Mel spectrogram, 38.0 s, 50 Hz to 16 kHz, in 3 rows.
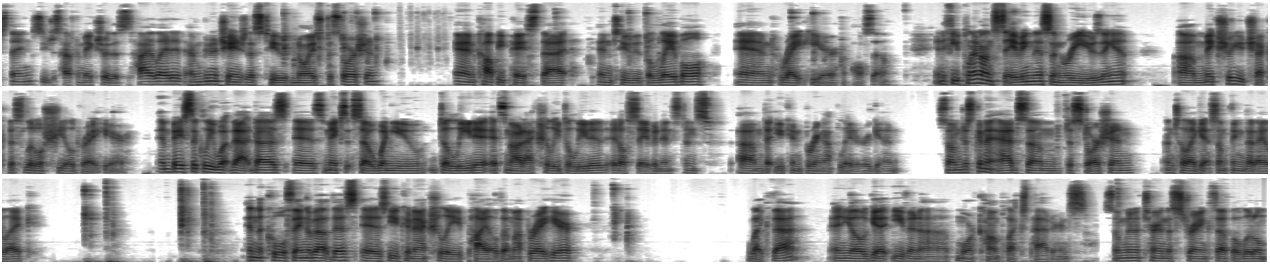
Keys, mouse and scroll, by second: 0.3 click, 1.6 click, 6.0 click, 7.4 click, 13.7 click, 16.7 click, 19.5 click, 21.8 middle click, 21.8-22.3 scroll up 2, 22.8-23.5 scroll up 2, 23.5 shift+click, 25.8 click, 26.9 click, 27.7 middle click, 27.7 scroll down 8, 28.5 middle click, 28.9 scroll down 2, 29.2 middle click, 30.9 click, 31.5 shift+d, 34.0-34.5 scroll up 5, 34.4 middle click, 35.5 middle click, 36.2 scroll up 1, 36.3 middle click, 36.6 shift+click.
